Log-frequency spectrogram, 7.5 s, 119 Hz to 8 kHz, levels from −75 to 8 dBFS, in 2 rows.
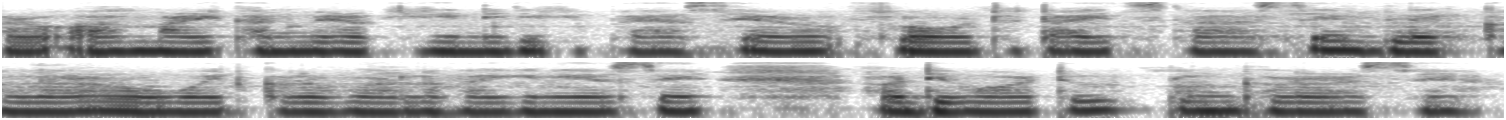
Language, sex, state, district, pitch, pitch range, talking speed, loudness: Nagamese, female, Nagaland, Dimapur, 195 Hz, 195-205 Hz, 215 wpm, -16 LUFS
